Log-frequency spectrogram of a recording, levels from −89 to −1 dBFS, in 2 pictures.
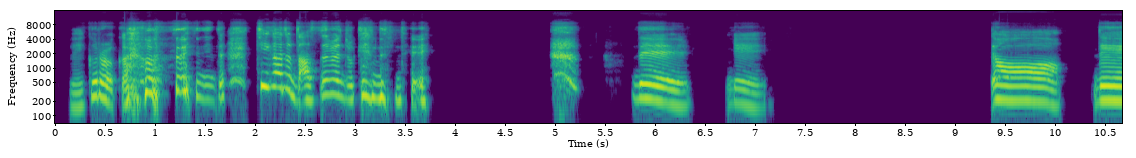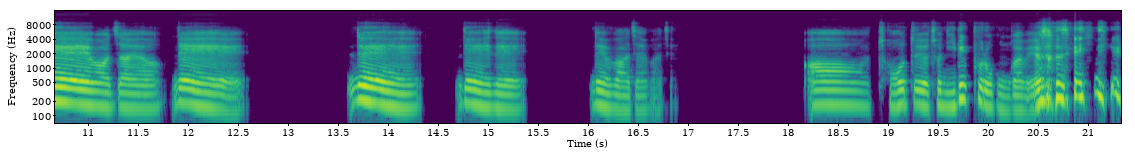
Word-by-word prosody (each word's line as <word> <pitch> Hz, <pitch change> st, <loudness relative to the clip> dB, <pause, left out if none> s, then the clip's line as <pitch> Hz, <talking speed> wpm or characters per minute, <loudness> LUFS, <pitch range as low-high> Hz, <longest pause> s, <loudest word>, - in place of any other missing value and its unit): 왜 155 Hz, 0 st, -8 dB
그럴까요? 255 Hz, +6 st, +2 dB, 0.5 s
아니 330 Hz, +1 st, +4 dB
진짜 225 Hz, -2 st, -5 dB, 0.3 s
티가 410 Hz, -2 st, +5 dB
좀 355 Hz, -, +1 dB
났으면 270 Hz, +6 st, +2 dB
좋겠는데. 235 Hz, -, -2 dB, 2.0 s
네. 205 Hz, -8 st, +3 dB, 0.3 s
네. 165 Hz, -6 st, -6 dB, 2.2 s
아. 210 Hz, -4 st, +5 dB, 0.4 s
네 200 Hz, -4 st, +5 dB
맞아요. 150 Hz, -3 st, -5 dB
네. 155 Hz, -8 st, -2 dB, 1.0 s
네. 170 Hz, -7 st, +1 dB, 0.3 s
네네. 150 Hz, -6 st, -4 dB, 0.6 s
네 170 Hz, -2 st, -5 dB
맞아요, 135 Hz, -2 st, -9 dB
맞아요. -, -, -21 dB, 1.3 s
아 170 Hz, -1 st, -5 dB
저도요. 170 Hz, +1 st, -5 dB
저는 160 Hz, +1 st, -7 dB
200% 195 Hz, -1 st, -3 dB
공감해요 135 Hz, +1 st, -4 dB
선생님. 240 Hz, +4 st, 0 dB
180 Hz, 140 characters per minute, -15 LUFS, 155-220 Hz, 2.2 s, 티가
